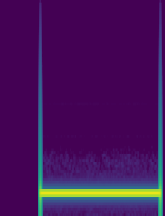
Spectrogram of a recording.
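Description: A telephone tone while a call is being placed: after a brief silence, one steady, unbroken mid-pitched tone holds for about a second and a half, then cuts off abruptly.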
